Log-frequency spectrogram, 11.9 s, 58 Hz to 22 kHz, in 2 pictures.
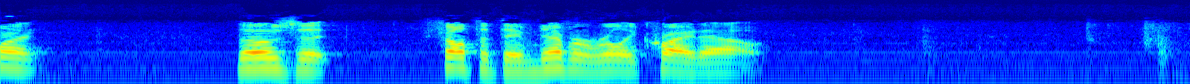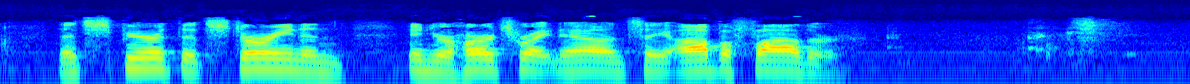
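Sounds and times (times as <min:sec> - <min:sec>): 
speech: 0:00.0 - 0:00.3, 0:01.2 - 0:03.9, 0:06.2 - 0:10.2
steady low electrical hum: 0:00.0 - 0:11.8
sneeze: 0:11.1 - 0:11.7.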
